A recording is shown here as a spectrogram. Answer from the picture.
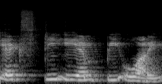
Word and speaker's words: extempore: एक्सटेम्पोर नहीं होता है, इट्स EXTEMPORE।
